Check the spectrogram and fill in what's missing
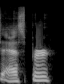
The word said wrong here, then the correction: Aspyr: that's doing the trilogy. – Yeah. Aspyr. – Aspyr. I've been saying it wrong.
